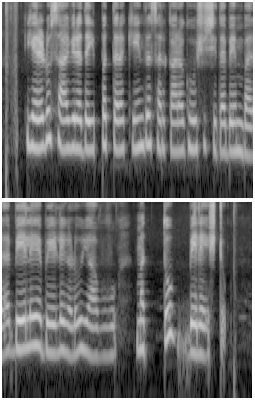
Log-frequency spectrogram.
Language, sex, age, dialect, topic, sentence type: Kannada, female, 25-30, Central, agriculture, question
